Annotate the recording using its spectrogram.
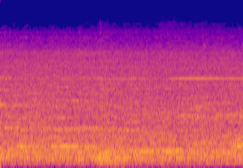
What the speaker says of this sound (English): Time to sit back, relax, enjoy this train ride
